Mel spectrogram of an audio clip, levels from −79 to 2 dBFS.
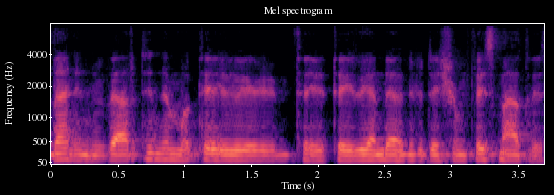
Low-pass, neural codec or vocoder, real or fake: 7.2 kHz; codec, 16 kHz, 1 kbps, FunCodec, trained on LibriTTS, 50 frames a second; fake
